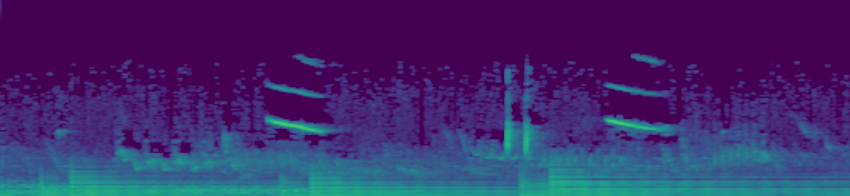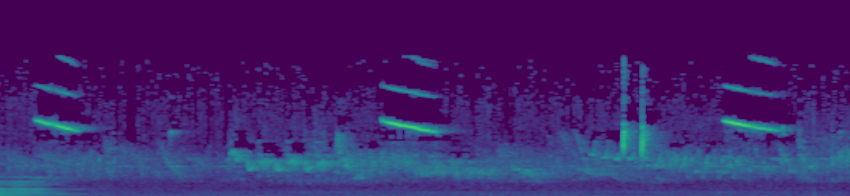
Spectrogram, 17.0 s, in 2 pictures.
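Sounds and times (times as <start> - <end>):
birds chirping: 0.0 - 9.5.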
